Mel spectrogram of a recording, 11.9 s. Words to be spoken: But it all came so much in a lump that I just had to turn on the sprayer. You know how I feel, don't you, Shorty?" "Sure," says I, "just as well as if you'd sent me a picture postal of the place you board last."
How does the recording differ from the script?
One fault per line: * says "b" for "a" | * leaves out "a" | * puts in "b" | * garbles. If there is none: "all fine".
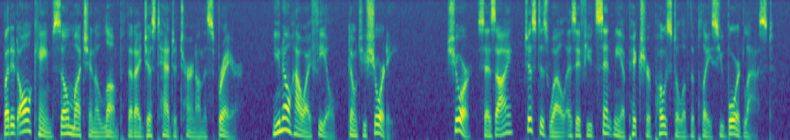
all fine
